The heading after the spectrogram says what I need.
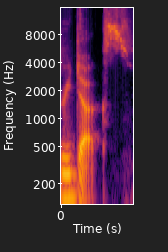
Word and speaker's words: Redux: as a French person I do pronounce the X in Redux so I was pronouncing it wrong it is Redux Robin thank you so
